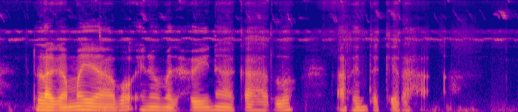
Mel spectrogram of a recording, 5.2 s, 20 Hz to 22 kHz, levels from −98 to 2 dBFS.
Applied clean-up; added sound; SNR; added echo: none; none; none; none.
